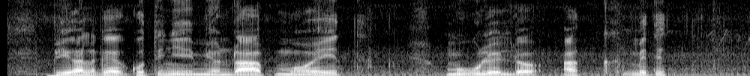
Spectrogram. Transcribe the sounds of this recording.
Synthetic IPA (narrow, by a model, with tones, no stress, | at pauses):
pi˨ka˦lkɛ˦ku˦t̪i˦ɲi˨mjɔ˨nda˨˦pmo˨˦i˦t̪mu˨ku˦le˨ldɔ˦a˦k̚me˦t̪i˦t̪̚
